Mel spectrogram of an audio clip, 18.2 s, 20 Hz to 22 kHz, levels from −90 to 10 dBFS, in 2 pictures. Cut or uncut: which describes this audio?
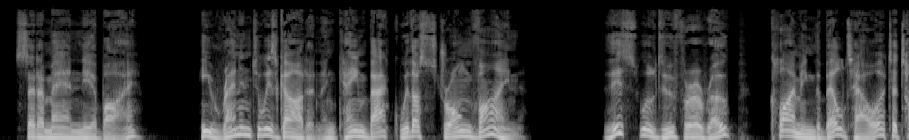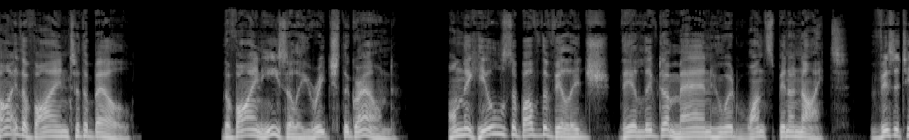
cut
